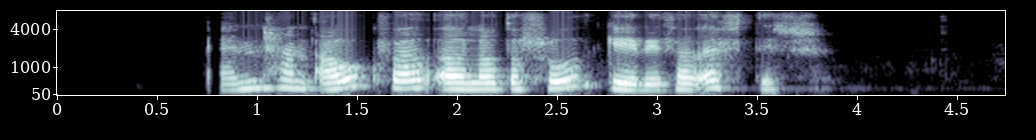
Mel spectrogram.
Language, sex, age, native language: Icelandic, female, 30-39, Icelandic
